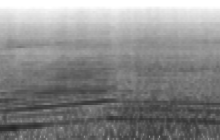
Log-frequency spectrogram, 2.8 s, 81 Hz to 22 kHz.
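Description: A Suzuki GSX-R 1000 sport motorcycle engine revs high and then drops off, its exhaust roaring loudly and steadily up close, with the pitch sliding downward across a short stretch and no talking.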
